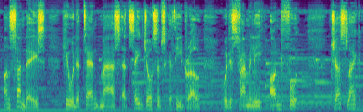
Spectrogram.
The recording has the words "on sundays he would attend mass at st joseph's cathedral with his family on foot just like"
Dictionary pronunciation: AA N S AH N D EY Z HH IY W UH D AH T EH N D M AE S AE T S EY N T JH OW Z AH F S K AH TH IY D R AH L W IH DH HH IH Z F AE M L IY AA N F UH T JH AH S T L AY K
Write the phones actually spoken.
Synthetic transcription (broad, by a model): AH N S AH N D EY Z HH IY W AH D AH T EH N D M AE S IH T S EY N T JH OW S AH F S K AH TH IY D R AH L W IH DH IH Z F AE M L IY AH N F UH T JH AH S T L AY K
